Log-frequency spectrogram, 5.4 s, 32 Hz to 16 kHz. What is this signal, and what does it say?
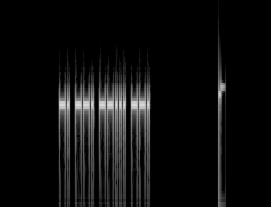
Morse code, heard as a keyed tone, about 32 wpm, 700 Hz. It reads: NG7G
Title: USA Call Signs - 4 Characters - 3x Character Spacing - 30wpm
